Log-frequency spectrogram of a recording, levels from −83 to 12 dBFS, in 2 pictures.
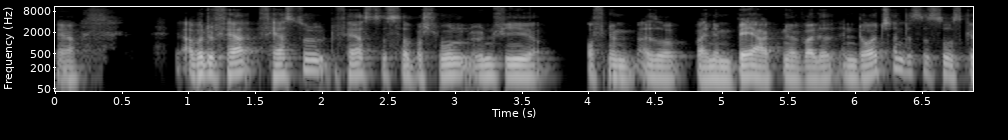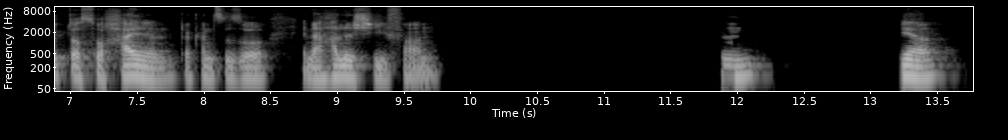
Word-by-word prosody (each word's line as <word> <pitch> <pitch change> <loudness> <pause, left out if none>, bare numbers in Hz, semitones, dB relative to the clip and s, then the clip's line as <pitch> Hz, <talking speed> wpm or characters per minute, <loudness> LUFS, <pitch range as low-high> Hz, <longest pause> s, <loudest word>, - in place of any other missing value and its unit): Ja, 105 0 -3 0.8
aber 125 +3 +4
du 130 - +4
fähr 135 +4 +3
fährst 125 0 -1
du 165 -1 +3
du - - -15
fährst 65 - -1
es - - -5
aber - - 0
schon 125 +1 +2
irgendwie 115 0 +4 0.4
auf - - -7
'nem 110 -2 0
also, 105 -1 0
bei 100 - +2
'nem 105 -2 +3
Berg, 110 -3 +5
ne, 105 -2 +1
weil, 105 0 +3
äh, 110 - -2
in 110 -1 0
Deutschland 140 - +1
ist 140 - -10
es 130 -2 -8
so, 130 - 0
es 120 +1 -5
gibt 130 -1 -7
doch 120 - +1
so - - -6
Hallen, 110 -3 +1
da - - -10
kannst - - -8
du - - -4
so - - -4 0.2
in - - -8
'ner 100 +1 -2
Halle 110 -1 +1
Skifahren. 110 +1 -5 2.1
Mhm. 115 0 -6 0.9
Ja. 110 -1 +1
115 Hz, 180 wpm, -24 LUFS, 105-125 Hz, 2.1 s, Berg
